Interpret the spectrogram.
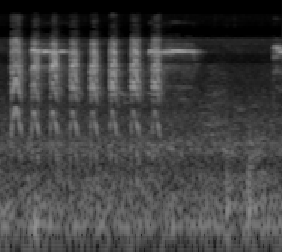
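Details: Indian ringneck parakeet, blue form, kept as a talking pet: seven rapid harsh squawks at about five per second, followed by a thin sustained high whistle and brief quiet.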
